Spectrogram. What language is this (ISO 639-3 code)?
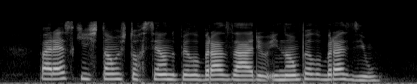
por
